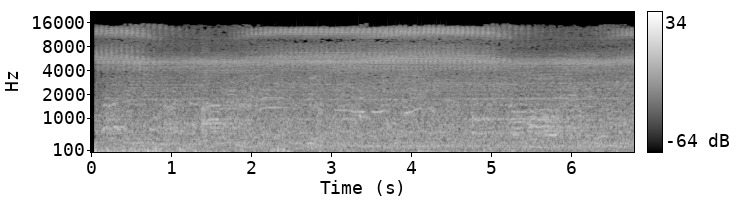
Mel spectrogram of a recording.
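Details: Kaempfer cicadas sing a steady, high, shimmering drone that never breaks, with faint voices underneath, at a campsite in Namasia, Kaohsiung, Taiwan, on 26 May 2018.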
